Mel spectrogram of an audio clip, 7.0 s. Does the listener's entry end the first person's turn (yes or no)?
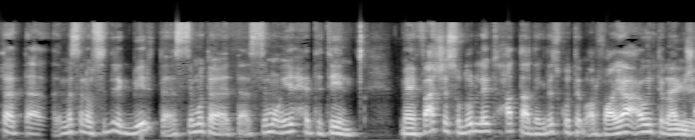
no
